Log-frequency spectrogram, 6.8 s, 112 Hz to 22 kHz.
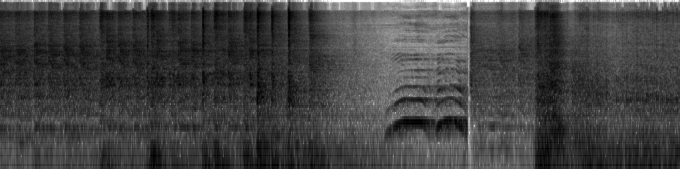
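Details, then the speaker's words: Wrecked 2014 Dodge Viper TA V10 being rebuilt, with cam and straight-pipe exhaust: starter whirs, engine catches and flares loudly, then settles into a lumpy hard-edged idle; normal start and idle, no knocks or misfires. "I just want to give you guys another startup of this Viper because I sure missed that sound I don't know about you guys but I'm ready to hear that thing"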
